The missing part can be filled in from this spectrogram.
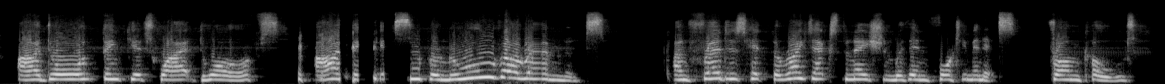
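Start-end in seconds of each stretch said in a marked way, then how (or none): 0.2-6.1 put-on Yorkshire accent. Retell Fred Hoyle speaking first at the end of Tony's talk, in Fred Hoyle's Yorkshire accent. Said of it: "in his best Yorkshire accent".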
